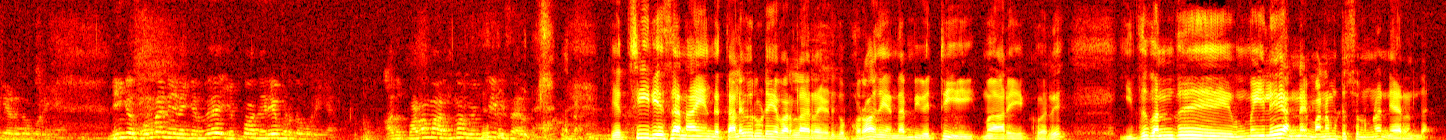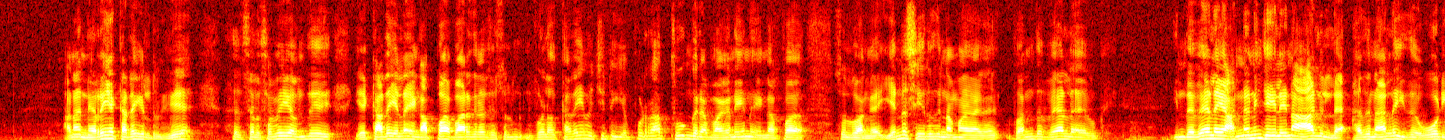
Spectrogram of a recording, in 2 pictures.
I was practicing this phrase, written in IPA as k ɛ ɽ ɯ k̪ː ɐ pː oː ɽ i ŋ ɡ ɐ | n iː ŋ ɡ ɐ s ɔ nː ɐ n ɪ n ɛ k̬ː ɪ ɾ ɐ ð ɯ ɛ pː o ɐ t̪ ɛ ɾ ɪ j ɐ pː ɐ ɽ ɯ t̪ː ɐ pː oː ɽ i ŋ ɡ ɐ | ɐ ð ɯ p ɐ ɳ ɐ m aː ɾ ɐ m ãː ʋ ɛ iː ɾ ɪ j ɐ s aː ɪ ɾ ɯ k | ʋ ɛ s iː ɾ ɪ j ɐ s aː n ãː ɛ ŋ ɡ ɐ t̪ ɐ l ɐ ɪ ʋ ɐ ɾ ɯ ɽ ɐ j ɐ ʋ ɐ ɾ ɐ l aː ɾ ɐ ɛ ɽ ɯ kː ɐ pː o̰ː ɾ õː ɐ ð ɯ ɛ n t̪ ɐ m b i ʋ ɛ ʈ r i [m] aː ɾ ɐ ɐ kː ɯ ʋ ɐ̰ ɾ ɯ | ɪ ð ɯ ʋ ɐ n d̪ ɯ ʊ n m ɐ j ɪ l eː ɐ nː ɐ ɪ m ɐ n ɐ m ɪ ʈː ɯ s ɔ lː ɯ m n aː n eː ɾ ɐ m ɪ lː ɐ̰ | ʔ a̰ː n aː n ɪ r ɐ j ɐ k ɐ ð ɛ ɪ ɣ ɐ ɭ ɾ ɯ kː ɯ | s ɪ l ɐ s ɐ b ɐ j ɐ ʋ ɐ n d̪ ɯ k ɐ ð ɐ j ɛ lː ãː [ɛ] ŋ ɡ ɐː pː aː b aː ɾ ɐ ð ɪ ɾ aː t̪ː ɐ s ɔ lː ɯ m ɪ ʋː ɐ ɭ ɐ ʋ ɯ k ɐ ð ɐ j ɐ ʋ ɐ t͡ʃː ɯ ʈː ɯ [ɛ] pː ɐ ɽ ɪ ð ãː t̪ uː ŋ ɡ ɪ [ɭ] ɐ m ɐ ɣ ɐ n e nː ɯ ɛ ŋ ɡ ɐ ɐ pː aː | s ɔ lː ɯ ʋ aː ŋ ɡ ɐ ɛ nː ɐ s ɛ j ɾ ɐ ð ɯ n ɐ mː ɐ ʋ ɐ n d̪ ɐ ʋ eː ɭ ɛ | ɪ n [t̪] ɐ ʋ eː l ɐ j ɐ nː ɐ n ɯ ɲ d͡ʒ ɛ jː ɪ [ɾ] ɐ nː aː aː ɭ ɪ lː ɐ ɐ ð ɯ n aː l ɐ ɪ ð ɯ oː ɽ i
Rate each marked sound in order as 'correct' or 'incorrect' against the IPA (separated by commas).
correct, correct, correct, incorrect, incorrect, incorrect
